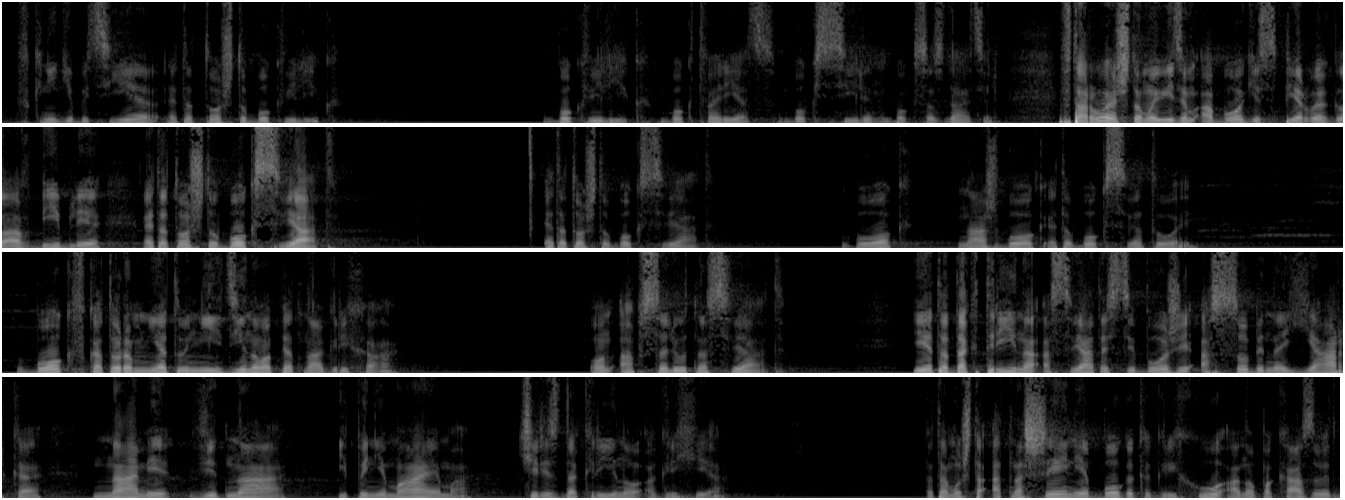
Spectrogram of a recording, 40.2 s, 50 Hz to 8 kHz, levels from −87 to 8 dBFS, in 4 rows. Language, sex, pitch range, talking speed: Russian, male, 100-135 Hz, 115 wpm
